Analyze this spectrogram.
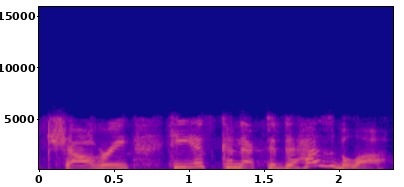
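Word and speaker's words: Chagoury: How do you pronounce his last name? Shougri.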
